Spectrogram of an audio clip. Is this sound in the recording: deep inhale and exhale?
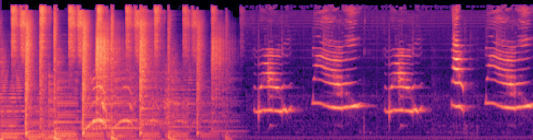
no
